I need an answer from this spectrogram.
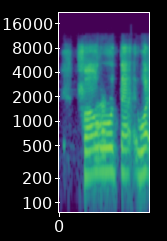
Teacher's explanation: walaupun ra ni tafkhim, dia ada satu sifat ra yang disebut tawassut, dia lembut.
